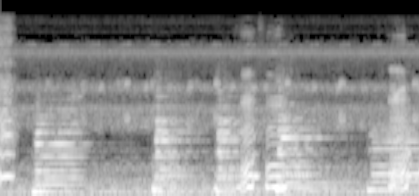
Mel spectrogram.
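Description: Soft cartoon background music of held notes, with short rising calls laid over it twice, near the start and again about two and a half seconds in.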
